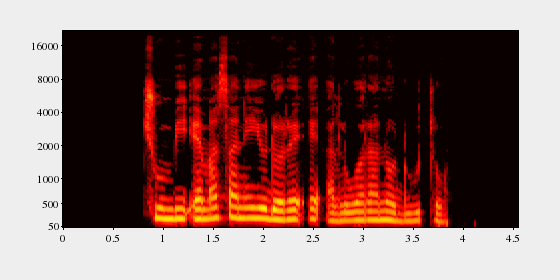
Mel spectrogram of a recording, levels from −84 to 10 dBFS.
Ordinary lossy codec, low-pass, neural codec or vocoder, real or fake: none; 19.8 kHz; none; real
